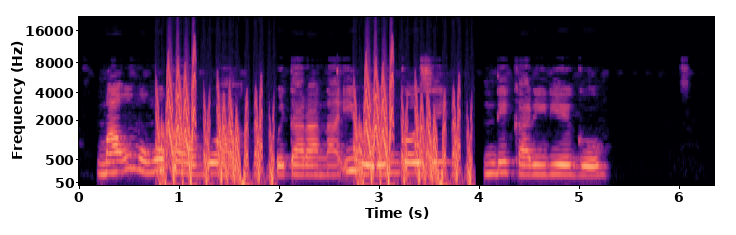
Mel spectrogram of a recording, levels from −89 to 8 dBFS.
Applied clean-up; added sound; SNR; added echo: none; Scratching (performance technique); -3 dB; none.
